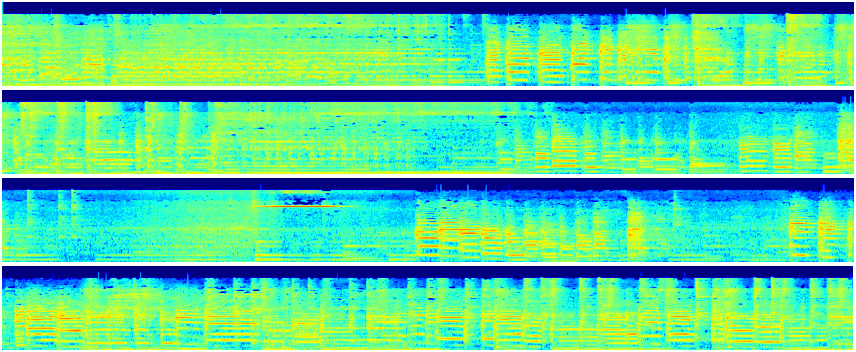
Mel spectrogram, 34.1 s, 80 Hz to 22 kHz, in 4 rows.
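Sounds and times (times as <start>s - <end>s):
low sustained bass notes: 0.0s - 4.6s, 7.0s - 14.1s, 26.3s - 30.0s, 31.0s - 32.4s.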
